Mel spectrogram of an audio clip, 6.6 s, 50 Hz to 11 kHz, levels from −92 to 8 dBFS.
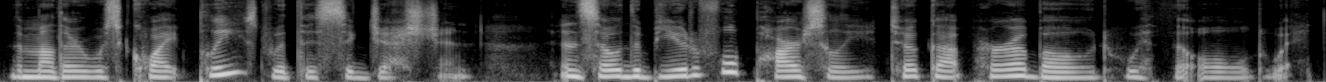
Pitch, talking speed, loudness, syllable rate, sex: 205 Hz, 190 wpm, -21 LUFS, 5.3 syllables/s, female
